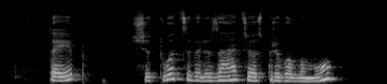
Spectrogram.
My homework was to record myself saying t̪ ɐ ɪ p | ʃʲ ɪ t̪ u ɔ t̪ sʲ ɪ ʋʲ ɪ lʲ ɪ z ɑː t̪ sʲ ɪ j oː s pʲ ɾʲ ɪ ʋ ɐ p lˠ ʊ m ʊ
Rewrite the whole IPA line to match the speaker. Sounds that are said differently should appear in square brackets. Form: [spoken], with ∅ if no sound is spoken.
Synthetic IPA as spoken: t̪ ɐ ɪ p | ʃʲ ɪ t̪ u ɔ t̪ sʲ ɪ ʋʲ ɪ lʲ ɪ z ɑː t̪ sʲ ɪ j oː s pʲ ɾʲ ɪ ʋ ɐ [∅] lˠ ʊ m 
